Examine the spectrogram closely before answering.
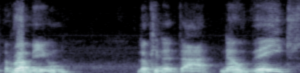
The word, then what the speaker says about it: Ramune: reason we've called it ramoon is because we've looked at r-a-m-u-n-e and pronounced it in a european way and said ramoon but i've been doing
